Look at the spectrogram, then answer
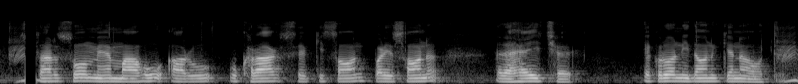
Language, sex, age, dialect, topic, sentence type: Maithili, male, 18-24, Angika, agriculture, question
